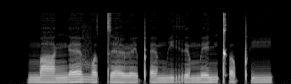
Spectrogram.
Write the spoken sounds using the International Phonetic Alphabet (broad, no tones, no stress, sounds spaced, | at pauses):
m a ŋ ɛ v ʌ t ɛ ɭ e pʼ ɛ m i rʲ ʌ m e nʲ kʼ ʌ pʼ i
